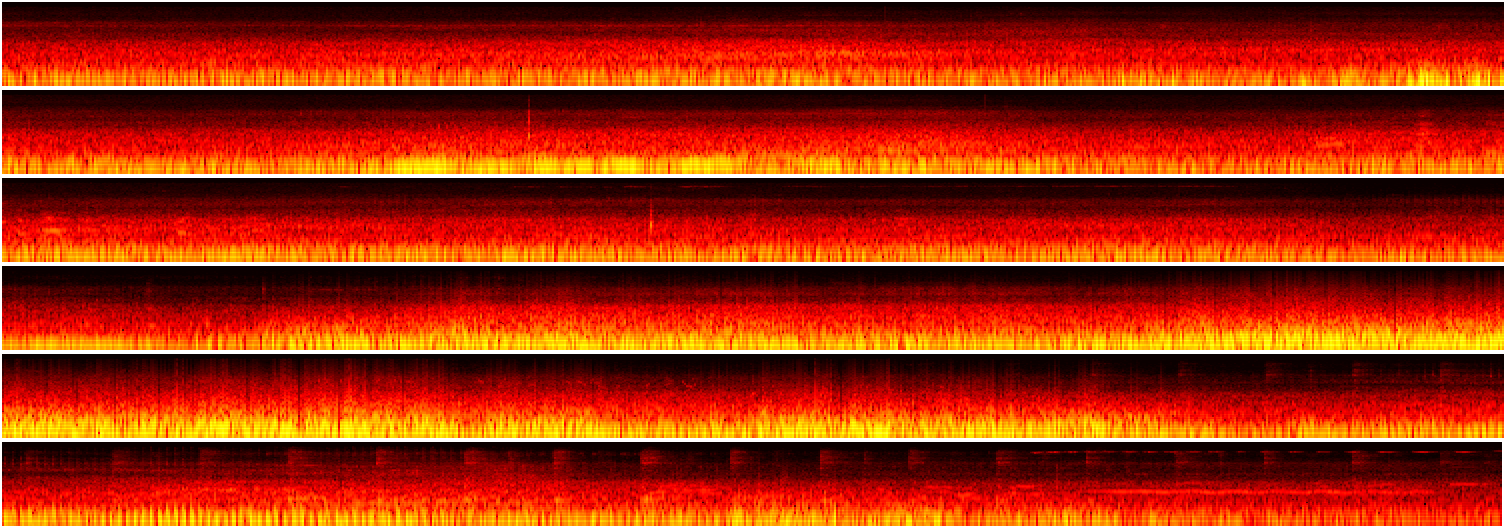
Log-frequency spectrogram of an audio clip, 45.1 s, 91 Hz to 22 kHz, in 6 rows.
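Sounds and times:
wind noise on microphone: 0:00.0 - 0:13.0, 0:23.0 - 0:45.0
motorcycle engine: 0:36.8 - 0:41.3.

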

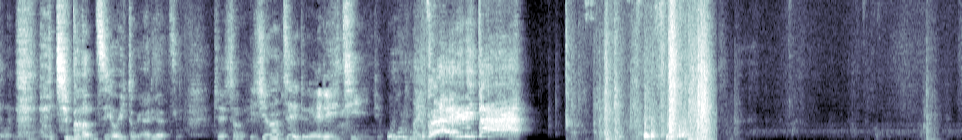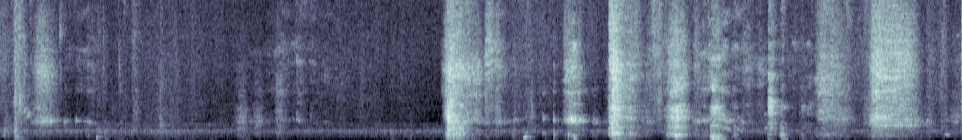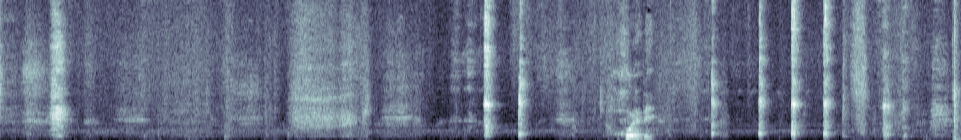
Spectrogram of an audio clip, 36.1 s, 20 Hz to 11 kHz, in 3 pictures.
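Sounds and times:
man shouting: 0:05.0 - 0:06.7
stifled breathless laughter: 0:12.4 - 0:13.8, 0:17.6 - 0:23.2, 0:29.4 - 0:31.2, 0:32.8 - 0:36.0.

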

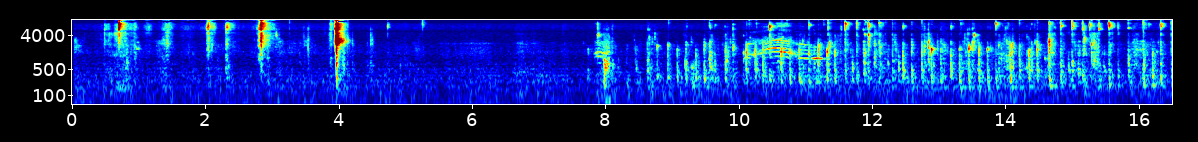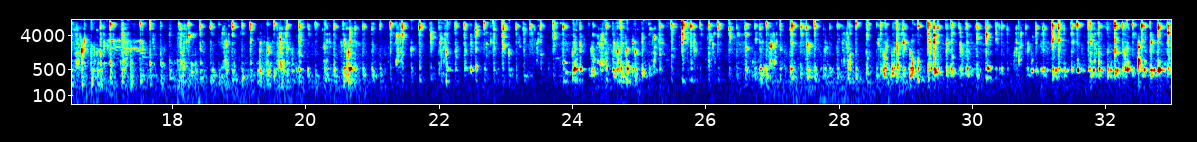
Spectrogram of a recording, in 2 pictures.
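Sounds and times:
person gulping and swallowing: 0:07.7 - 0:32.9.

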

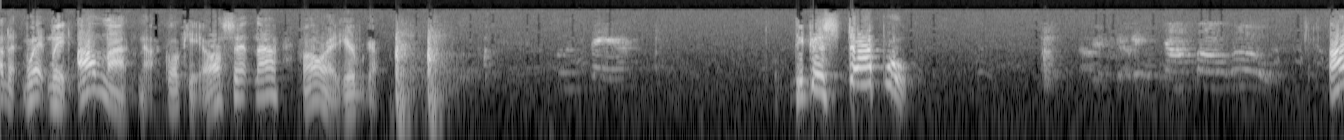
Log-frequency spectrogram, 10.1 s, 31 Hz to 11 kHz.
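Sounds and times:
knuckle knocks on hard surface: 0:03.0 - 0:03.4.

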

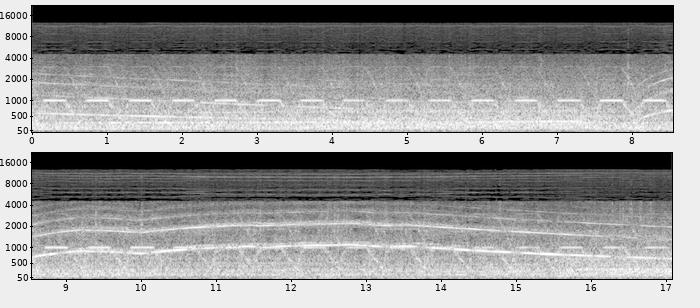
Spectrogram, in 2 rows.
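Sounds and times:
engine and road noise: 0:00.0 - 0:17.0
fire siren wailing: 0:00.0 - 0:17.0
rapid steady beeping: 0:00.1 - 0:10.2.

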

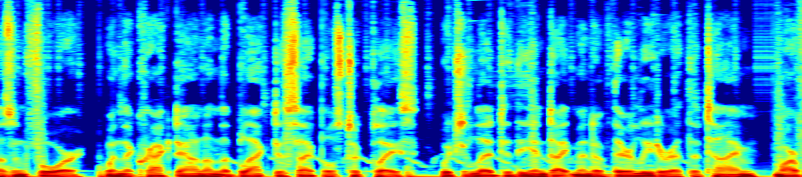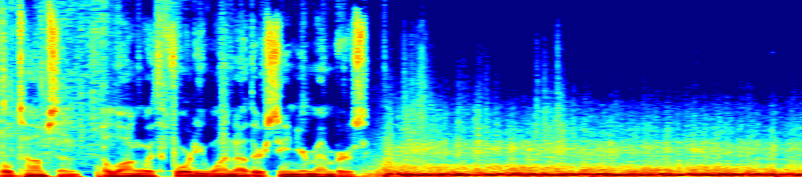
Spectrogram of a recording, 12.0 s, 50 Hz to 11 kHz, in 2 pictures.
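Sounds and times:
falling debris: 0:05.8 - 0:07.0
building collapsing rumble: 0:05.8 - 0:12.0.

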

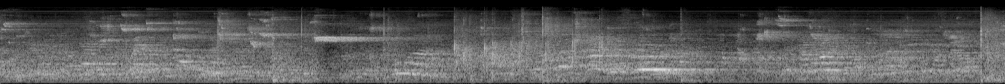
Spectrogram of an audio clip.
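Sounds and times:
sneaker squeaks: 0:00.0 - 0:04.2, 0:06.7 - 0:10.0
voices echoing in a hall: 0:00.0 - 0:10.0.

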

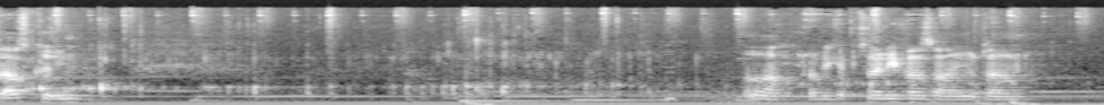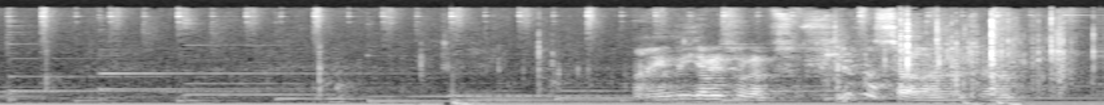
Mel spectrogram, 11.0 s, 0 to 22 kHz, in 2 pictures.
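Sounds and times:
thick drink pouring into glass: 0:00.0 - 0:04.4
background music with held notes: 0:00.0 - 0:11.0.

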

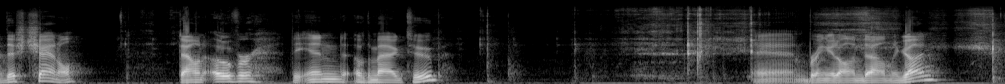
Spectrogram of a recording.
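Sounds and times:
wood scraping along metal: 0:05.8 - 0:10.0.

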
